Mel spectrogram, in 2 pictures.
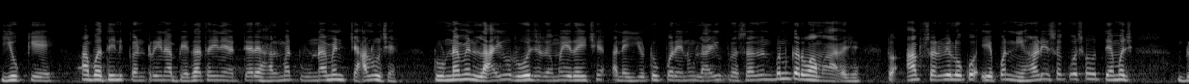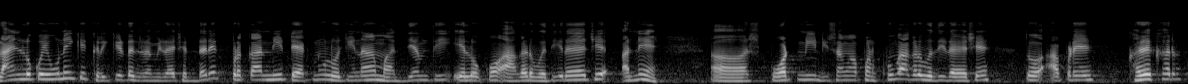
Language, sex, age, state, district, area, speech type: Gujarati, male, 30-45, Gujarat, Narmada, urban, spontaneous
